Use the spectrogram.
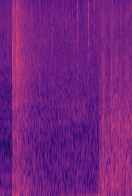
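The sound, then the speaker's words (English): A sharp, loud crack of a lightning bolt striking a scarecrow with a sword tied to its hand bursts out, followed by a deep rolling thunder rumble and a second heavy surge of crackling thunder near the end. “As soon as it was secured, we all jumped back just before a lightning bolt struck Fergus.”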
